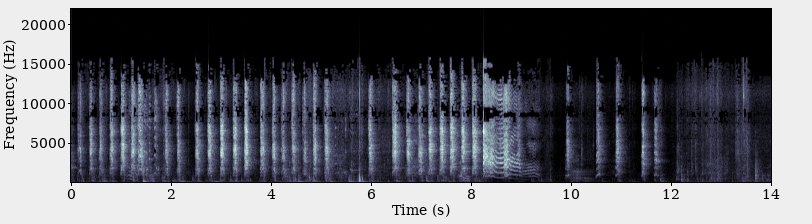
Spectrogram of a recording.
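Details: Little fox caged with a wild fox on its first day, giving a fast run of rasping chatter pulses, then wavering high whines, and finally sparse softer yips.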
